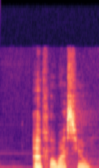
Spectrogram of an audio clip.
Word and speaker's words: information: Information, information. The pronunciation here goes from tion in English to sion in French.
